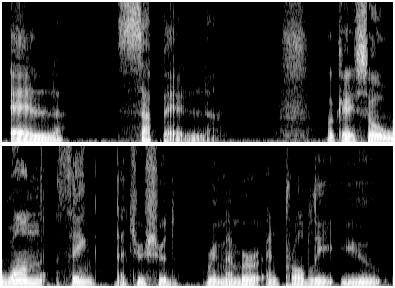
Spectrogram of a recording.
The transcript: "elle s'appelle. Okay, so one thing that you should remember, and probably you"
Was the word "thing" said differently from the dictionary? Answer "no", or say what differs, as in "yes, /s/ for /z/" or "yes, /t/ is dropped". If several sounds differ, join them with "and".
no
